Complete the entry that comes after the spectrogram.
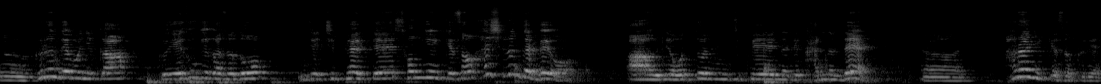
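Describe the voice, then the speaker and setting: In a Chungcheong accent, the speaker uses an animated tone and lively intonation at a fairly slow pace, with audible room echo around the voice. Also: woman, high pitch for a woman. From Chungcheong, South Korea. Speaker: pastor. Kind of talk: sermon. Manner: animated, colloquial.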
